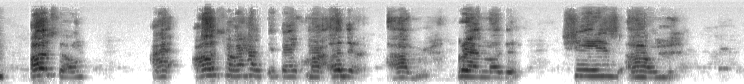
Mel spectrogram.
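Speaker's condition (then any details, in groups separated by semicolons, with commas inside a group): Cerebral palsy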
